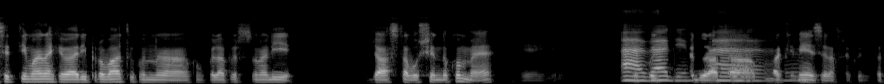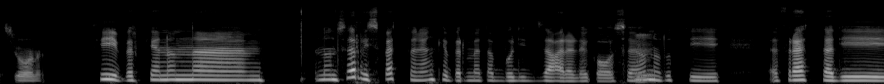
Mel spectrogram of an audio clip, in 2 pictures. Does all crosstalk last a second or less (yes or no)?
no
